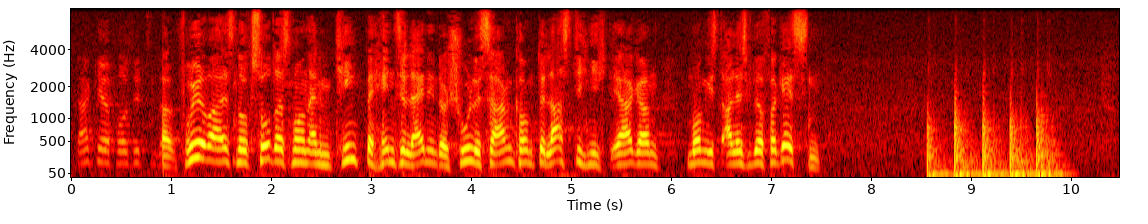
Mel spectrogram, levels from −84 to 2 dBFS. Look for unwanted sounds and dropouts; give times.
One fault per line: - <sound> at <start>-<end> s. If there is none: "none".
- thud at 8.5-10.1 s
